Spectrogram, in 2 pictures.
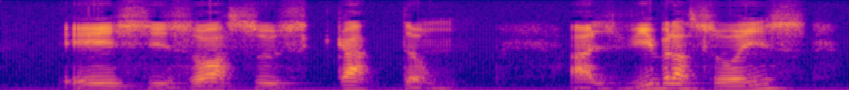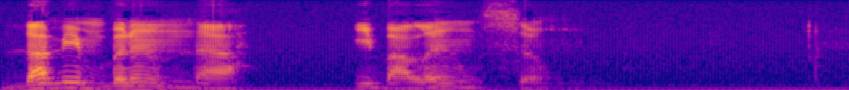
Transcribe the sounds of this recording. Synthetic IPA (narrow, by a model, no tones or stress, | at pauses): eʃt͡ʃɪzɔsʊskap̚t̪ɐ̃w̃ | ɐ̰zvibɾasõj̃z | d̪ɐmẽmbɾɐ̃nɐ̰ | ɪba̰lɐ̃sɐ̰̃w̃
